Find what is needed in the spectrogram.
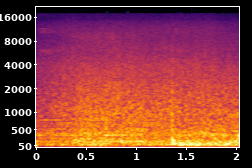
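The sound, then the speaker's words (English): A steady, dense rush of flowing water fills the whole clip, loud, the raging current of the river Styx churning without pause. “When the stream finally dumped Sisyphus into the river Styx, he was swept into the raging current.”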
